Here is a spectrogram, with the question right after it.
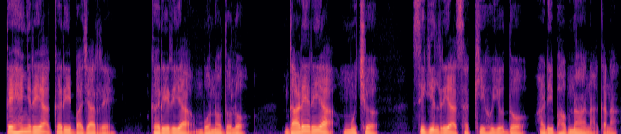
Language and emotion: Santali, sad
